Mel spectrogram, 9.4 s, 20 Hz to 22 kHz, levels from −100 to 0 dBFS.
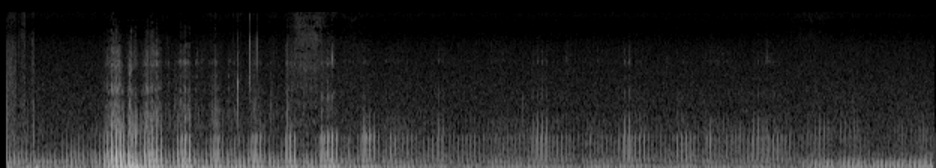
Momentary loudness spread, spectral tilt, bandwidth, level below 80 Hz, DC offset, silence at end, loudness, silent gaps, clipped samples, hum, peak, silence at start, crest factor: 19 LU; -7.5 dB/octave; 16 kHz; -50 dBFS; under 0.1%; 0 s; -44 LUFS; none; under 0.1%; none; -18 dBFS; 0.05 s; 26 dB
